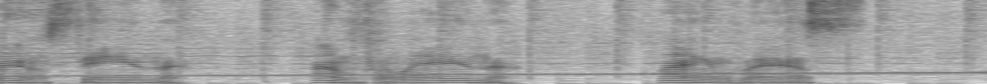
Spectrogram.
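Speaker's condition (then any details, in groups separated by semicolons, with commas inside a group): ALS; stem cell treatment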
